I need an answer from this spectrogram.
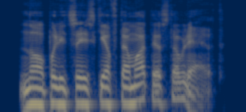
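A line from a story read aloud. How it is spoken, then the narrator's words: Laughing. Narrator (Russian): рассмеялся Чезаре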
